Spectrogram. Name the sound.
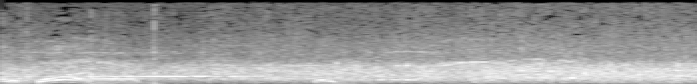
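audience applause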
